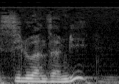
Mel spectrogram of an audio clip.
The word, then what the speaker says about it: Silwa Nzambi: On va aller, Silwa Nzambi. Je crois que j'ai bien prononcé Silwa Nzambi. Très bien prononcé, Silwa Nzambi. Je suis un Congolais et c'est tout à fait normal que je prononce comme il se doit, Silwa Nzambi.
